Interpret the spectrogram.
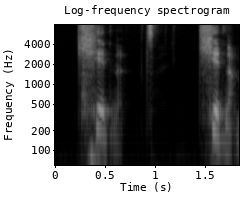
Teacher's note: Lots of aspiration and a little pause.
